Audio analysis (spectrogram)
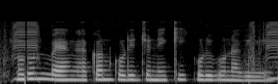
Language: Bangla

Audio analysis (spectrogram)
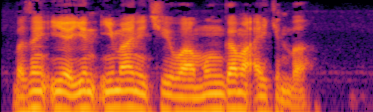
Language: Hausa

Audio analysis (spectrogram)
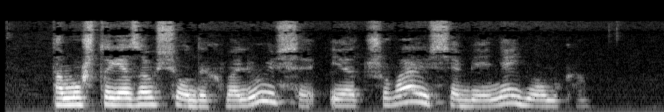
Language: Belarusian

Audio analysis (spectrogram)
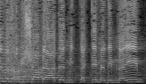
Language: Hebrew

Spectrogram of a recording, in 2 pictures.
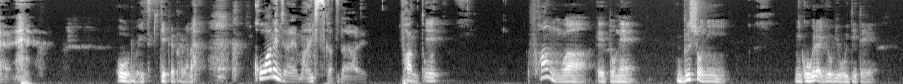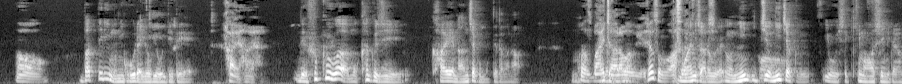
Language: Japanese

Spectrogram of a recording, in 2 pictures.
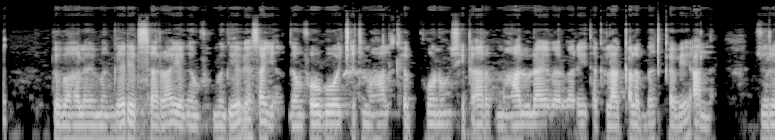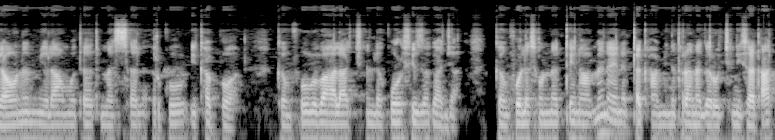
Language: Amharic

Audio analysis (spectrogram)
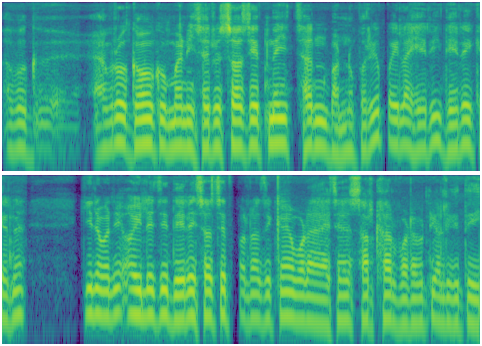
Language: Nepali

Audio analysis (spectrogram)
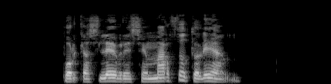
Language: Galician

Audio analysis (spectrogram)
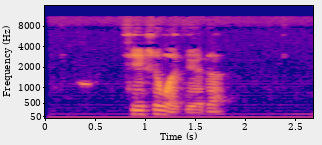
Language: Chinese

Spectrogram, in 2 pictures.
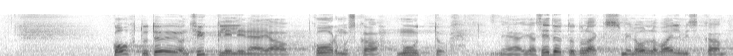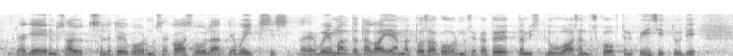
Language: Estonian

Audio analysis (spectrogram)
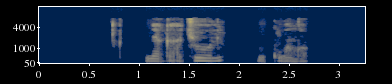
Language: Luo (Kenya and Tanzania)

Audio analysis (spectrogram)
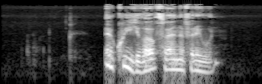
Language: Kabyle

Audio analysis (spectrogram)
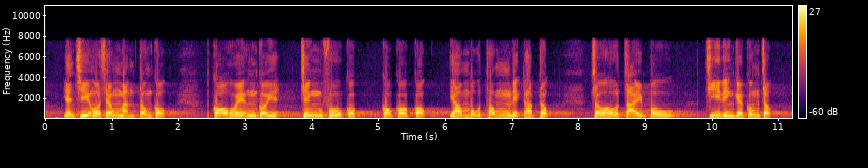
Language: Cantonese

